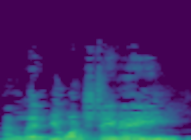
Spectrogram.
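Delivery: ordinary delivery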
